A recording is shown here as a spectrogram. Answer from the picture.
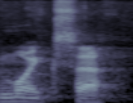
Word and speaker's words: Moixa: uh I'm founder of MOA technology is the word Axiom backwards we rethink foundations of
